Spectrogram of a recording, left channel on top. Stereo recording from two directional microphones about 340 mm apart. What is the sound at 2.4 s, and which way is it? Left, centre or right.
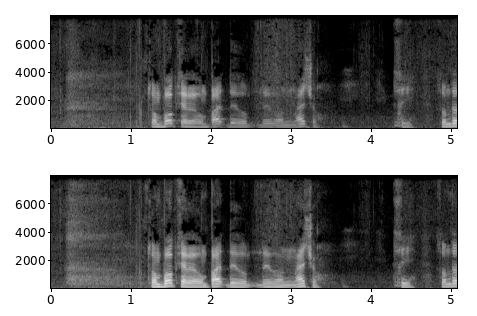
Speech, right.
